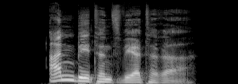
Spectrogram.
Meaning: inflection of anbetenswert: 1. strong/mixed nominative masculine singular comparative degree 2. strong genitive/dative feminine singular comparative degree 3. strong genitive plural comparative degree
- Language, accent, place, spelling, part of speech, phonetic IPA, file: German, Germany, Berlin, anbetenswerterer, adjective, [ˈanbeːtn̩sˌveːɐ̯təʁɐ], De-anbetenswerterer.ogg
